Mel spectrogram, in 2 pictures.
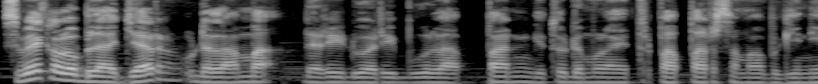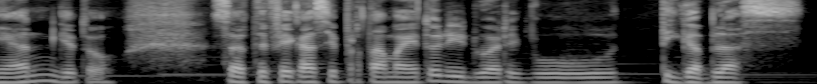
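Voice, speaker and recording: Young man, casual rambling coach talk, mid pitch, faint music underneath. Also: quick pace. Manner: relaxed, rambling, mixes English words into speech. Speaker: trauma release coach. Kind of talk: casual interview answers.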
